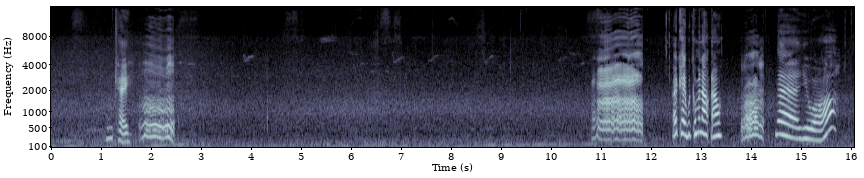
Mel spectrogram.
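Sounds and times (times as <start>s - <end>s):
small birds chirping: 3.7s - 16.0s.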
